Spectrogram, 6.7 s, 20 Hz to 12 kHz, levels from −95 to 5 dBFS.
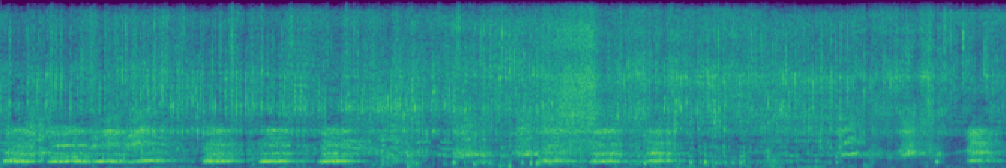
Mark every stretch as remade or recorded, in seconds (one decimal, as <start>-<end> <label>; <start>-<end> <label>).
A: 0.0-5.7 recorded; 5.7-6.3 remade; 6.3-6.7 recorded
